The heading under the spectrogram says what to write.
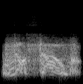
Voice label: aircraft destroyed mood med, speech pol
